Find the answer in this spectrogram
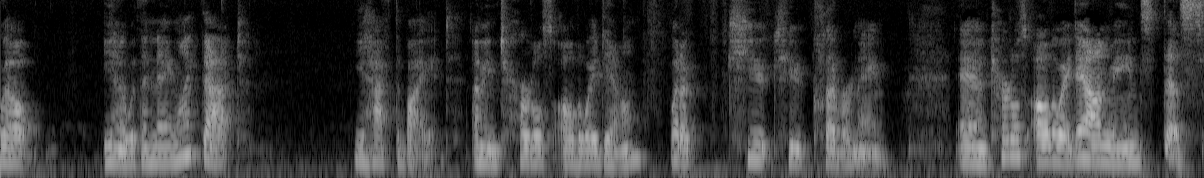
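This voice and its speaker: A woman with a Southern US accent talks at a fairly slow pace, with long, frequent pauses. Her pitch is medium, with ordinary pitch variation. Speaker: cross-stitch hobby vlogger. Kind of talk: casual show-and-tell vlog. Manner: words slurred together; halting, many fillers.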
